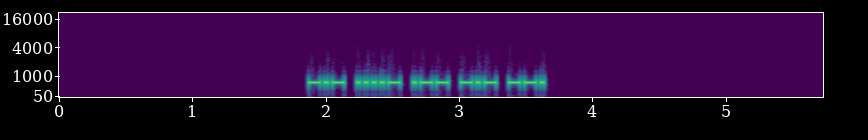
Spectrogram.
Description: Morse code, heard as a keyed tone, about 40 wpm, 700 Hz. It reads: K4WKG
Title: USA Call Signs - 5 Characters - 40wpm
